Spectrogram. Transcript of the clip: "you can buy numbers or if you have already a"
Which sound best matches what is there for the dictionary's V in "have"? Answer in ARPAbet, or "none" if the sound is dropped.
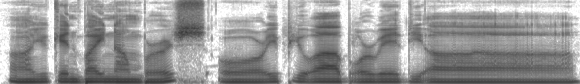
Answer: B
